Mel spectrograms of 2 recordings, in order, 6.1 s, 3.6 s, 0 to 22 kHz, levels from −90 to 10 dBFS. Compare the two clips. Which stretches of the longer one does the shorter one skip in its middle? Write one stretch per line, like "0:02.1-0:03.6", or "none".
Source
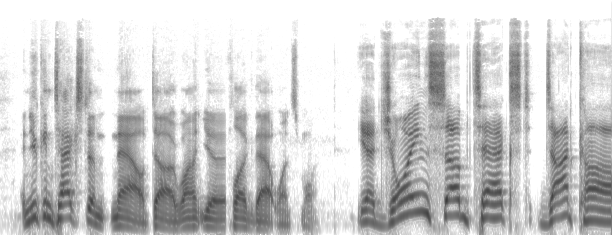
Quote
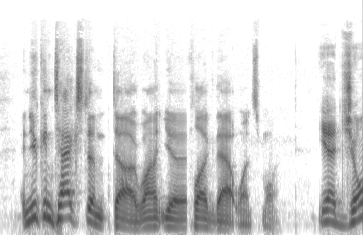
0:01.1-0:01.5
